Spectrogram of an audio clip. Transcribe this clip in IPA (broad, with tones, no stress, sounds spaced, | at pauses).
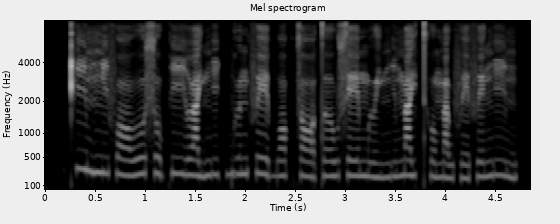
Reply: kʰ iː˥˨ m ɲ i˩ f ɔː˩ ʋ o˧ s o˧˩ k iː˧˩ ʋ a˧˩ j ŋ iː˧ k̚ b ɯː˧ n f eː˥˨ b ɔː˧ k̚ s ɔː˧˩ t̪ ɤː˧ w s eː˧ m ɯː˩ j ŋ i˧ m a˧˥ j t̪ʰ o˩˧ m a˩ w f eː˩ f eː˧˥ ŋ iː˥˨ m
